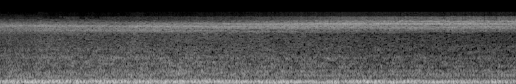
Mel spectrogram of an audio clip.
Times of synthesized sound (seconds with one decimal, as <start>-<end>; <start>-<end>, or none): none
